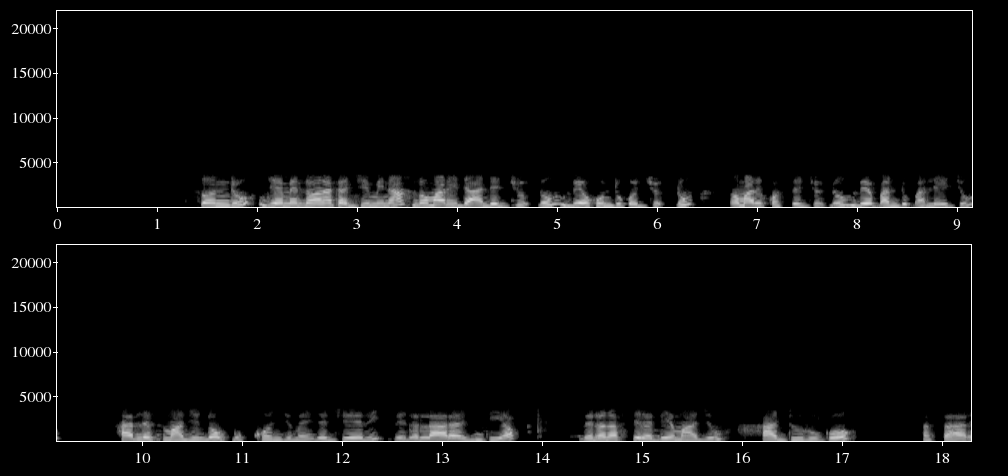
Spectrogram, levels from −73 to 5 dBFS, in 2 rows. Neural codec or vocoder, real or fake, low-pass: vocoder, 44.1 kHz, 128 mel bands, Pupu-Vocoder; fake; 3.6 kHz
